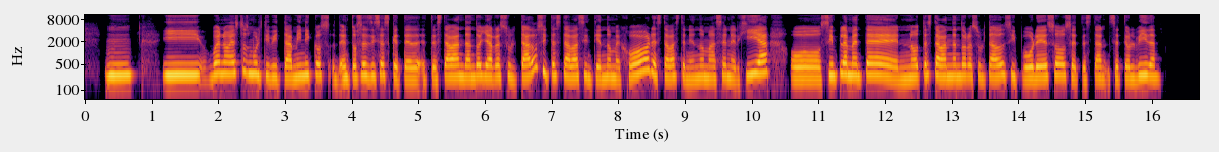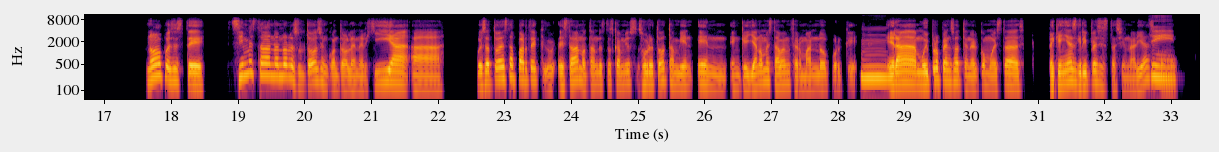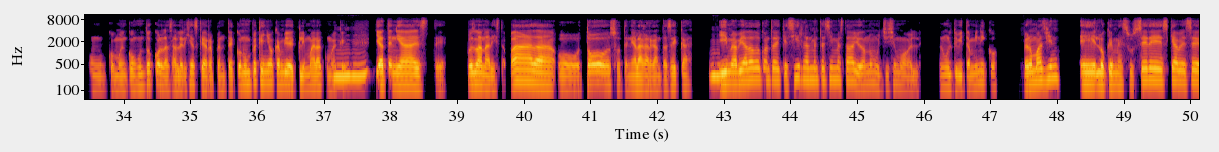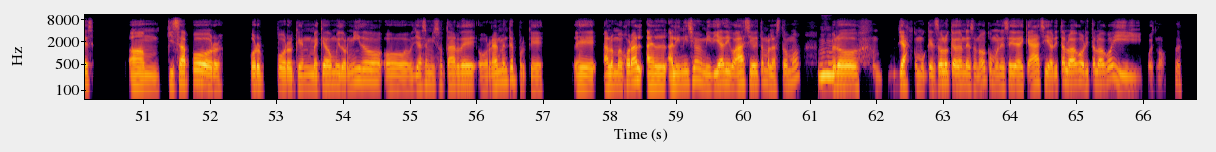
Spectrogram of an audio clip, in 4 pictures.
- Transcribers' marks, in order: chuckle
- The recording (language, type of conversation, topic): Spanish, advice, ¿Cómo puedo evitar olvidar tomar mis medicamentos o suplementos con regularidad?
